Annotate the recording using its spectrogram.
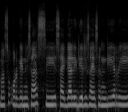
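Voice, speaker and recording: This woman talks loudly in a high voice. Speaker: student organization leader. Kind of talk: casual interview. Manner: talkative.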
